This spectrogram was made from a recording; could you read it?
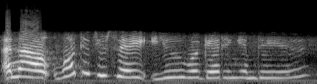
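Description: An actress playing a vain, catty rival schoolteacher in an old-time radio sitcom, with an affected, sugary, condescending manner. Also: female voice, high-pitched, a little slow, pushed and bright, poor audio. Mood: catty, syrupy.

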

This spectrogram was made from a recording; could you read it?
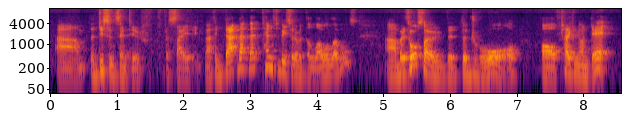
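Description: A man's voice: fairly low pitch, a bit bright. A man in a casual economics discussion, conversational and given to voicing imagined speakers. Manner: conversational, acts out hypothetical speakers.

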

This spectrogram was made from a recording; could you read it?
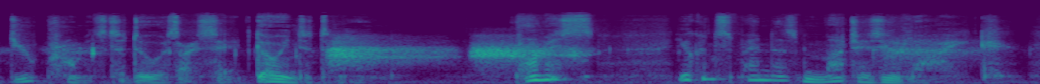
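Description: A man's voice: medium pitch, wildly swooping pitch, brisk, in a whisper. A man playing a brusque, condescending English businessman husband in a British radio horror drama, impatient and placating by turns. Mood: placating, dismissive.

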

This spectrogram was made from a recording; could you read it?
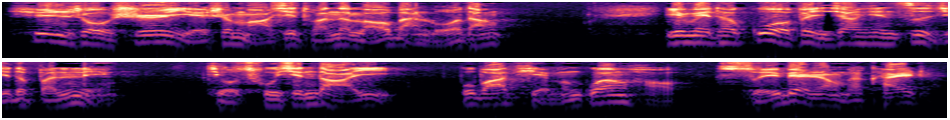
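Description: An actor playing a shrewd, confident detective in a Chinese radio drama, speaking in a theatrical, probing and needling manner. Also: male voice, on the low side, sing-song, moderate pace, bright, forceful tone, husky, heavily acted. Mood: probing, assured.

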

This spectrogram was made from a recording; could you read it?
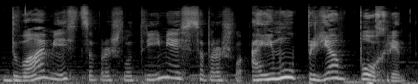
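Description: A woman's voice: a little high, expressive, normal speed, soft background music. A young woman chatting casually as a podcast co-host, laughing often and swearing freely.

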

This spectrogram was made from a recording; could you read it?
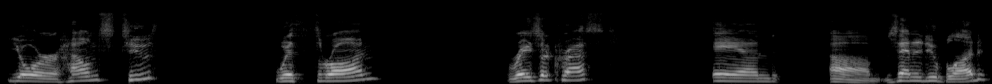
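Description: A man co-hosting a casual gaming podcast, speaking deliberately with pauses between his phrases. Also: fairly high pitch. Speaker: podcast co-host.

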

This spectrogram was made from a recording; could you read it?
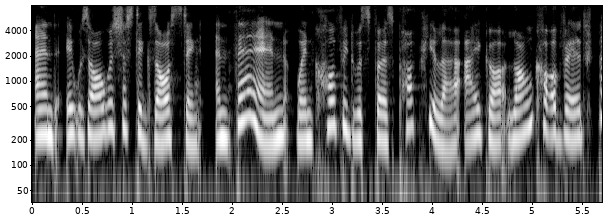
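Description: A woman's voice: on the high side, lively intonation, normal speed, dry recording, studio quality. Chatty Northern English woman, blunt and sweary. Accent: Northern English with some North American influence. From northeast of England. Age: 50s. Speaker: podcast guest, fitness expert and author. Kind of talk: casual chat, telling anecdotes.

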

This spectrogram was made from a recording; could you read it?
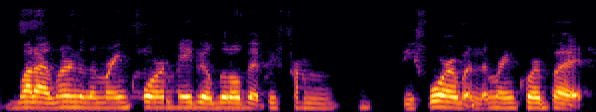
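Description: A woman's voice: on the low side, little pitch movement, very fast, dry recording, lo-fi sound. Big-voiced woman, chatty, dry sound. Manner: big voice, chatty with many fillers. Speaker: enologist. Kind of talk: casual interview talk.

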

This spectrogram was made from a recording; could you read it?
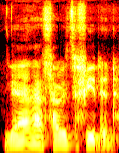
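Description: A man co-hosting a casual podcast, recapping a comic book with dry jokes. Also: lowish voice. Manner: laid-back, recaps plot with dry jokes. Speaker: podcast co-host.

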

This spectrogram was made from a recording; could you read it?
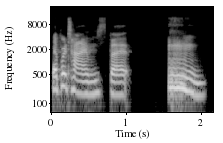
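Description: A young woman with a raspy voice co-hosting a casual podcast chat, rambling and relaxed. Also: mid-range voice, normal speed, no echo, clean studio sound. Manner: relaxed, rambling, laughs often. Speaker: podcast co-host.

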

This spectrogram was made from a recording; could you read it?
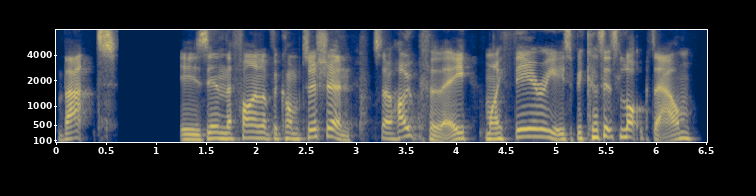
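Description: A young man co-hosting a podcast, chatting casually and teasing his friend with quick jokes. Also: on the high side, animated, fairly bright tone, no room sound, studio quality. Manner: joking, teasing. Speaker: podcast co-host. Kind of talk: casual chat.

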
